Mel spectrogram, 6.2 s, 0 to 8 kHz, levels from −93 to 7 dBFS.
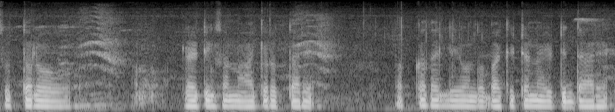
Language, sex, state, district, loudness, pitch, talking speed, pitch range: Kannada, male, Karnataka, Koppal, -17 LUFS, 105 Hz, 80 wpm, 100-110 Hz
